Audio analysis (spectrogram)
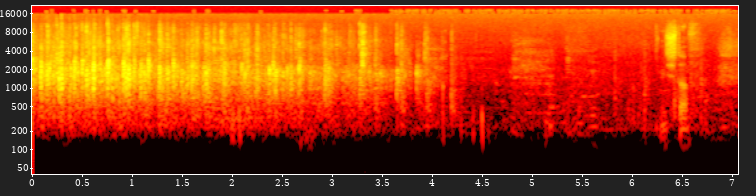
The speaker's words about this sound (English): Why don't we give these guys all a round of applause? Bless you all.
